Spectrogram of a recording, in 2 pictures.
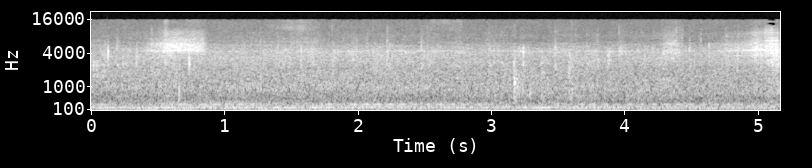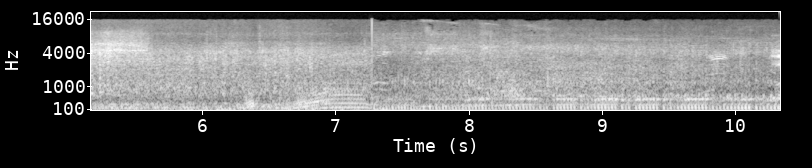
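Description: Car engines idling close by in a steady drone; about seven seconds in, a choppier, pulsing idle takes over, one that draws "that idle though".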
